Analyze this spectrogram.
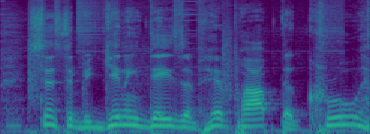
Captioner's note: voiceover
